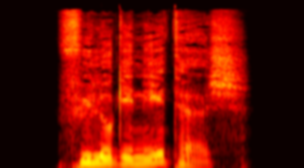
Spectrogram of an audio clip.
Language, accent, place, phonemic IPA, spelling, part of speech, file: German, Germany, Berlin, /fyloɡeˈneːtɪʃ/, phylogenetisch, adjective, De-phylogenetisch.ogg
- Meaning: phylogenetic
